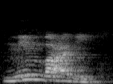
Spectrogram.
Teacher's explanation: अब यहां क्या बताया, देखो किताब के अंदर क्या बताया, नून साकिन या तनवीन के बाद हर्फ बा आ जाए तो इतलाब होगा, यानी नून साकिन और तनवीन को मीम से बदल कर इक्फा करें, यानी गुन्ना करके पढ़ें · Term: इकलाब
